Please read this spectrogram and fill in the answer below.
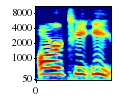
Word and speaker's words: Arte: And like, And it's ARTE, right?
